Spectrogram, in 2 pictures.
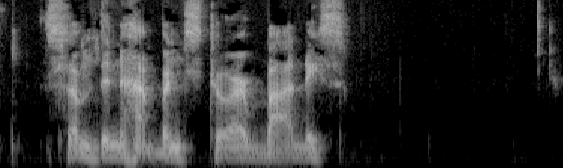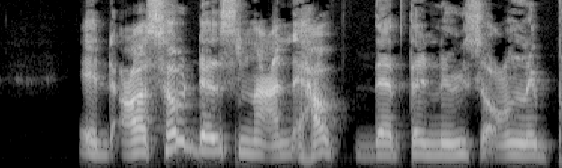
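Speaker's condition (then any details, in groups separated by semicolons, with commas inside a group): Cerebral palsy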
